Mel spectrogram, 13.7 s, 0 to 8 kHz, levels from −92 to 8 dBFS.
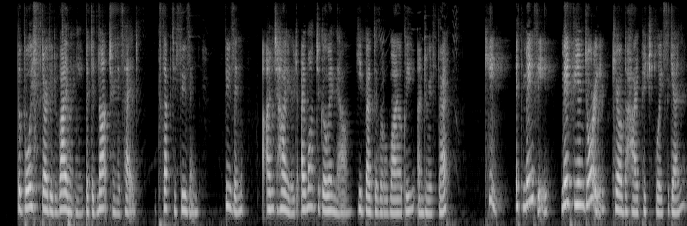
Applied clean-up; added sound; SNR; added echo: neural mask model DeepFilterNet 3.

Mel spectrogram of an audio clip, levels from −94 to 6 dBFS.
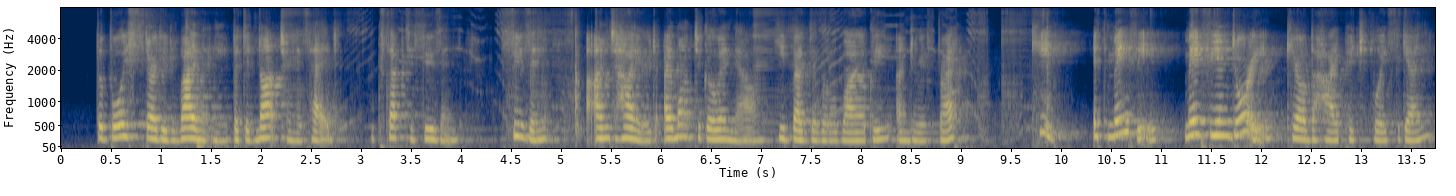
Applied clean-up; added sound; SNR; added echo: neural separator model SepFormer DNS4.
